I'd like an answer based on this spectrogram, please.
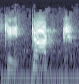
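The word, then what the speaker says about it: taught: বি লাইনেও দেখো প্রথম রয়েছে টি এ ইউ জি এইচ টি, টট, এখানেও জিএইচ উচ্চারিত হলো না।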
